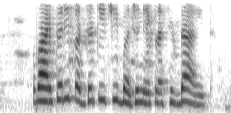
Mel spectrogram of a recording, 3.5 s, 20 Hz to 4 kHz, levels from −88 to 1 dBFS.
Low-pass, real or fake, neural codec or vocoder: 3.6 kHz; fake; codec, 16 kHz, 2 kbps, X-Codec, HuBERT features, trained on balanced general audio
